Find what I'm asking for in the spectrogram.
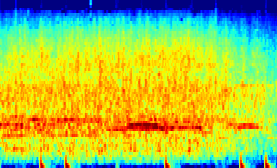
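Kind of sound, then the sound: crowd, applause sound effect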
